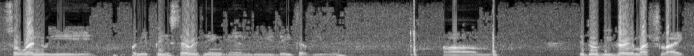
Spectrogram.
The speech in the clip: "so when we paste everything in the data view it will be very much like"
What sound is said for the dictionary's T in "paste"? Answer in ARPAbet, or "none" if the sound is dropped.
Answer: T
